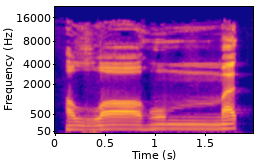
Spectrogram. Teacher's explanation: اللہ، اس کو موٹا ادا کریں گے۔ ہم، میم مشدد پہ غنہ ضروری ہے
